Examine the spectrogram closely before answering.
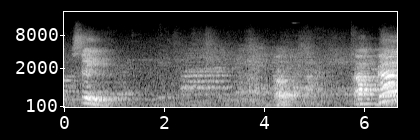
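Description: An elderly man speaks calmly into a microphone, heard over a loudspeaker in an echoing hall.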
